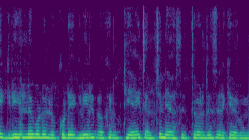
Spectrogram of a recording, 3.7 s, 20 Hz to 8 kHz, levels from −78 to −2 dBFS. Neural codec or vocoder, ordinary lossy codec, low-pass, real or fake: codec, 16 kHz, 4.8 kbps, FACodec; none; none; fake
